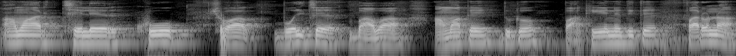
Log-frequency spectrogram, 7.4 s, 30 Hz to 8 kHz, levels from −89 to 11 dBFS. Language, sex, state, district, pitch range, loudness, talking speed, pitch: Bengali, male, West Bengal, North 24 Parganas, 110-125 Hz, -18 LUFS, 105 wpm, 120 Hz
